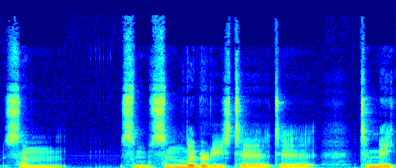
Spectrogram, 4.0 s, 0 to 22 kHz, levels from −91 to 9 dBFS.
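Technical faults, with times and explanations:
No technical faults can be heard in this clip.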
